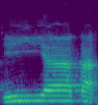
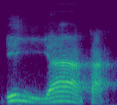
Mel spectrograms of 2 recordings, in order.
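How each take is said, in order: First: Slow iyyaka with a single ya, the tasydid dropped; wrong reading. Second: Slow iyyaka with the ya pressed and doubled; correct reading. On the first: Teacher again shows the wrong iyyaka to avoid. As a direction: read iyyaka without the doubled ya. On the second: Teacher again shows the correct iyyaka. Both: Shown as a demonstration.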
